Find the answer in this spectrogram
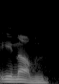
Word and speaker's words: Enam: which was NM on The initials of the founders got pronounced as enam but by and large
